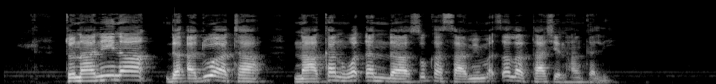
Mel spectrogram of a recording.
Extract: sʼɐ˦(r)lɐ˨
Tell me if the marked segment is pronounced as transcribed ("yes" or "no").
no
